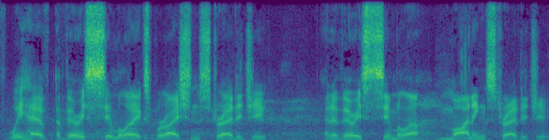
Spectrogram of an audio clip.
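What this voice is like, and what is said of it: Australian accent. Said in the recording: “you clearly have an Australian accent”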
